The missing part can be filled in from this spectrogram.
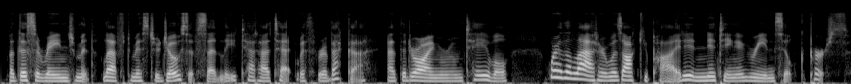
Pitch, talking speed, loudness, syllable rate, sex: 180 Hz, 195 wpm, -20 LUFS, 5.9 syllables/s, female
